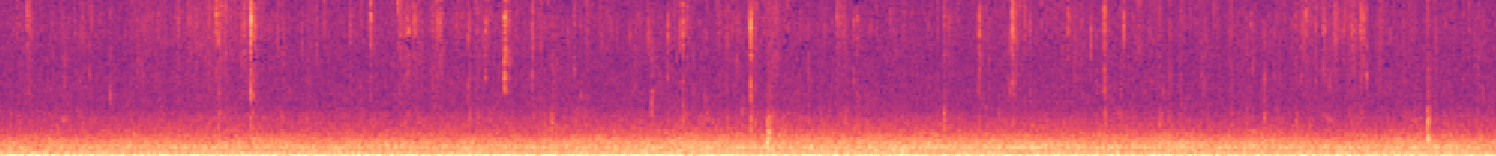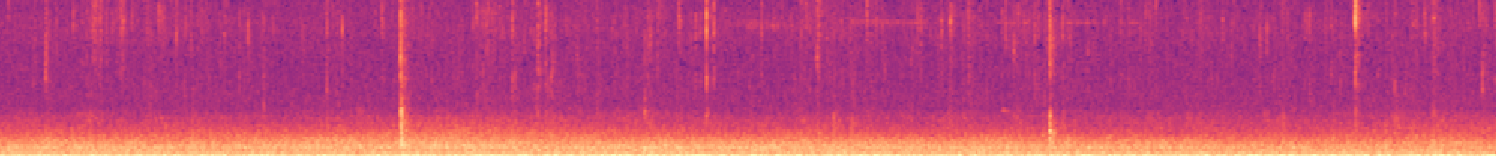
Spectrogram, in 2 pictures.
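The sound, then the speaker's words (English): Steady, gentle rain patters outdoors on a calm, still Monday morning, in a continuous soft hiss, with scattered droplet ticks standing out now and then; no voices, just the even wash of rainfall throughout. “As a gentle rain falls upon my face.”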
